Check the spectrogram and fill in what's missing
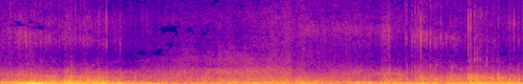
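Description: Fingertips of both hands scratch a black foam microphone windscreen. The result is a continuous muffled, low rumbling scrape with a dull hum-like tone, lacking high or bright content, and staying fairly steady in loudness throughout.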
